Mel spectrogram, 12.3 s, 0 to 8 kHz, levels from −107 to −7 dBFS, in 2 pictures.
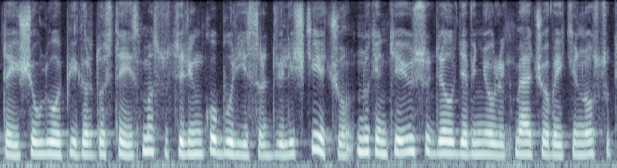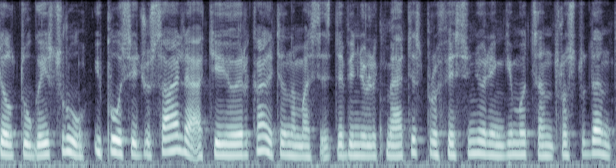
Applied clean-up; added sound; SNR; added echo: none; none; none; none.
